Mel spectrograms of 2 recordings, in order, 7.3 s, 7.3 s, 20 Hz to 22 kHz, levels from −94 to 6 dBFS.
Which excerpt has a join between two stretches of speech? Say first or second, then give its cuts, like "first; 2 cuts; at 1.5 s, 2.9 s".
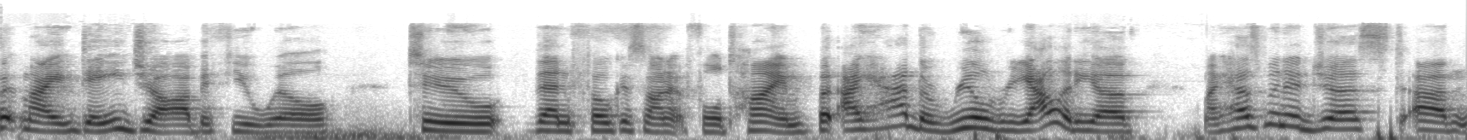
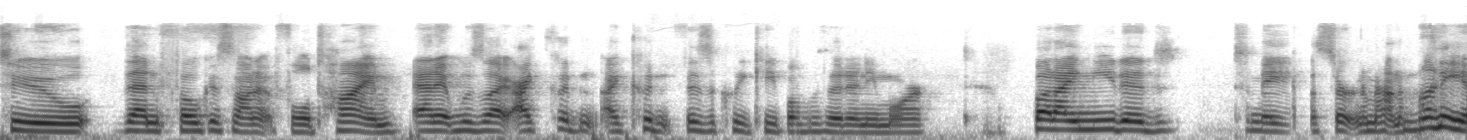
second; 1 cut; at 2.0 s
